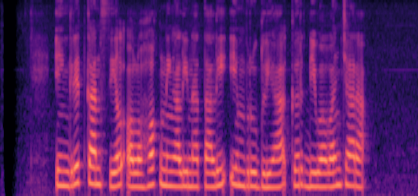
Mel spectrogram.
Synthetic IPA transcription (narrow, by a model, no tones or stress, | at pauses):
ʔiŋɡɾɪt̪̚kansilɔlɔɦɔk̚niŋalinat̪aliʔimbɾuɡliakɨrdiwawaɲt͡ʃaɾa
